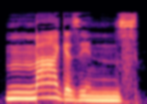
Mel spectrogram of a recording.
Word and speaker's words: magazines: Magazines. – Acentuamos la primera sílaba. Y la S es de estas que vibran.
